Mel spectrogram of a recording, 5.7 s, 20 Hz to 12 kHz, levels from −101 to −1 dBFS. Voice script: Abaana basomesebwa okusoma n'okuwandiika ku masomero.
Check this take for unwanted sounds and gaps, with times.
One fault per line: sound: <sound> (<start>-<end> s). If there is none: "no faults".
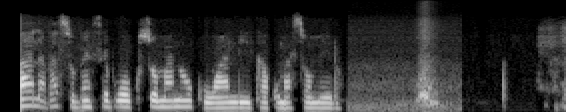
sound: whoosh (4.1-4.4 s)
